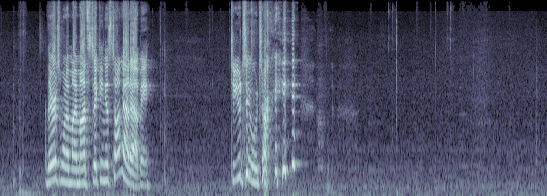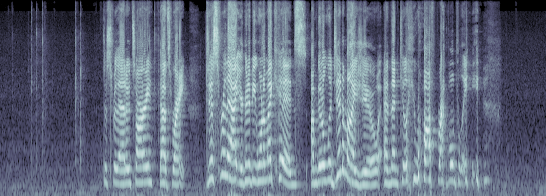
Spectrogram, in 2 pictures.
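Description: A young woman talks with animation into a close microphone, in bursts with pauses.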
